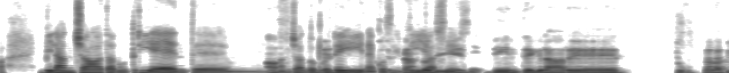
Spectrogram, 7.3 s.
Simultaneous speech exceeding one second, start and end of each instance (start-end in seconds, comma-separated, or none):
2.6-4.8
